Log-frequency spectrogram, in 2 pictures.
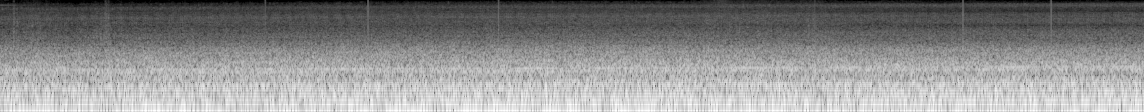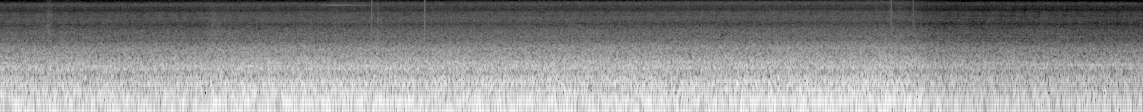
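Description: Tyres roll along a road.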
